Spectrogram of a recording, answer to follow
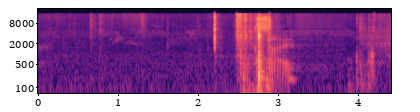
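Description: A single sharp snip about two seconds in: flush cutters cutting half-millimetre fine silver wire off flush with the wood. A brief louder burst of noise follows just after.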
